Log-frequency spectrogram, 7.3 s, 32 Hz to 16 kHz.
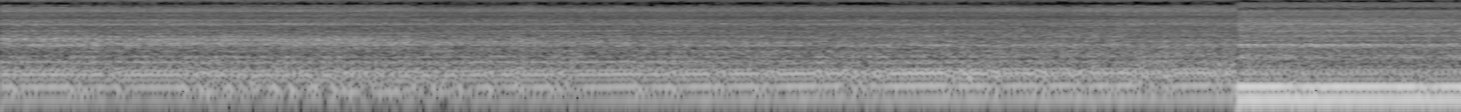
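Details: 1997 Jeep Wrangler TJ (2.5), after replacing throttle position sensor and IAC valve for surging idle: fast steady idle well above normal, pegged near 2,000 rpm and climbing at end, never settling; owner suspects TPS.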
